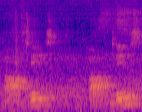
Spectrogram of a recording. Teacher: But the fall isn't in the nuclear syllable, it's before. And if we were to take the nuclear pattern out and listen on its own, we'd just have a rise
